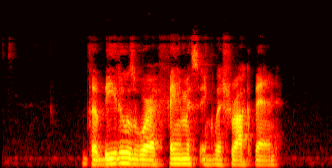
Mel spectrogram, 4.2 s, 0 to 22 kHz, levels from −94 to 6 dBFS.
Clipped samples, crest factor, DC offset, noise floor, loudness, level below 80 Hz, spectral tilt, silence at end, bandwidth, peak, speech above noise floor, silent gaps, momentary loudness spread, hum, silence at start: under 0.1%; 20 dB; under 0.1%; -70 dBFS; -20 LUFS; -60 dBFS; -6.5 dB/octave; 0.7 s; 9.2 kHz; -2 dBFS; 50 dB; none; 9 LU; none; 1.05 s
